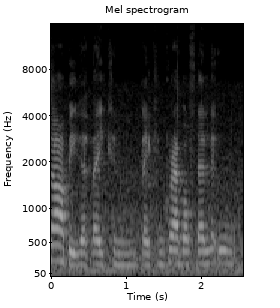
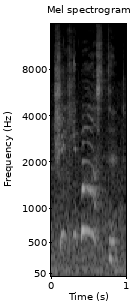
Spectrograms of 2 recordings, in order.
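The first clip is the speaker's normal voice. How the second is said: playful squeaky insult. Pretend.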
